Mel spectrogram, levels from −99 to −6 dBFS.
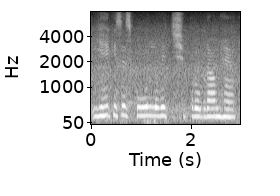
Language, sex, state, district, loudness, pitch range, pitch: Punjabi, female, Karnataka, Bangalore, -12 LUFS, 210-235 Hz, 220 Hz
